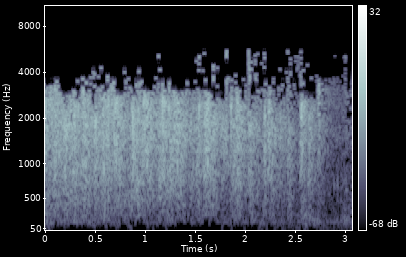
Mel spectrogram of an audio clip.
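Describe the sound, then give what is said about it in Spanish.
A church audience breaks into sustained applause for God, many hands clapping in a dense, crackling wash that holds steady for about three seconds before easing slightly at the end, with no voices over it. “Eso merece un aplauso para Dios, porque es el Dios de Israel, nuestro Dios.”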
